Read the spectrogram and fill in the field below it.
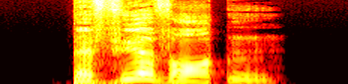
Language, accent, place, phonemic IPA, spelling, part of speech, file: German, Germany, Berlin, /ˈbəˈfyːɐ̯ˌvɔʁtn̩/, befürworten, verb, De-befürworten.ogg
- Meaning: to endorse, to support, to back, to advocate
